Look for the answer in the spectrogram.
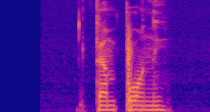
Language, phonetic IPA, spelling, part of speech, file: Russian, [tɐmˈponɨ], тампоны, noun, Ru-тампоны.ogg
- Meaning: nominative/accusative plural of тампо́н (tampón)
